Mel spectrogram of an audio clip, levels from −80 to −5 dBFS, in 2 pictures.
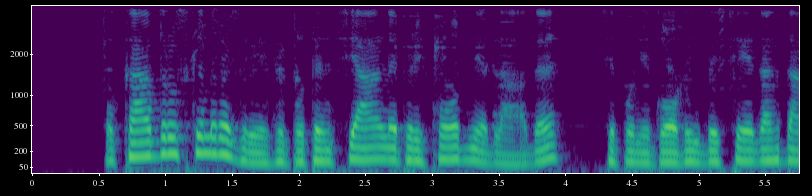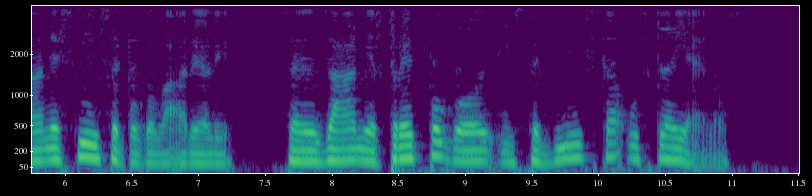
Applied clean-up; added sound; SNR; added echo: neural mask model DeepFilterNet 3.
